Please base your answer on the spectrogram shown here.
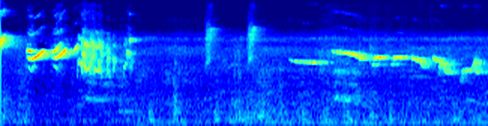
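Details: Kacer (Oriental magpie-robin) worked up in a pacingan match. A burst of loud harsh chatter and squeaky notes opens the sequence, followed by a long wavering whistle that slides gradually downward.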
